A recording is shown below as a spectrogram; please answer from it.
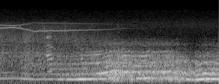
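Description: Rally car engine heard from inside the cockpit, running hard at fairly steady revs on a gravel stage, with a thin high whine over it; the pitch dips briefly about a third of a second in.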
